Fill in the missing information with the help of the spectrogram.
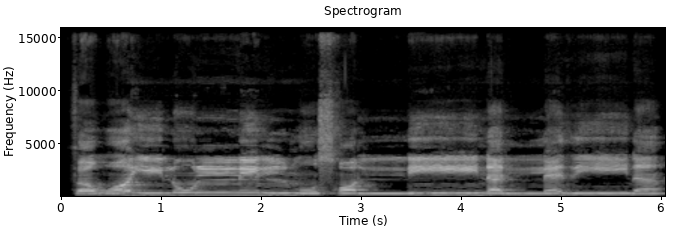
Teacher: فَوَيْلٌ لِّلْمُصَلِّينَ الَّذِينَ، صاد للمصلی، صاد کی ادائیگی صحیح کرنی چاہیے، اس کو سین یا تا کی طرح نہ پڑھیں، موٹا کریں۔ حروف مستعلیہ میں سے صاد ہے۔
